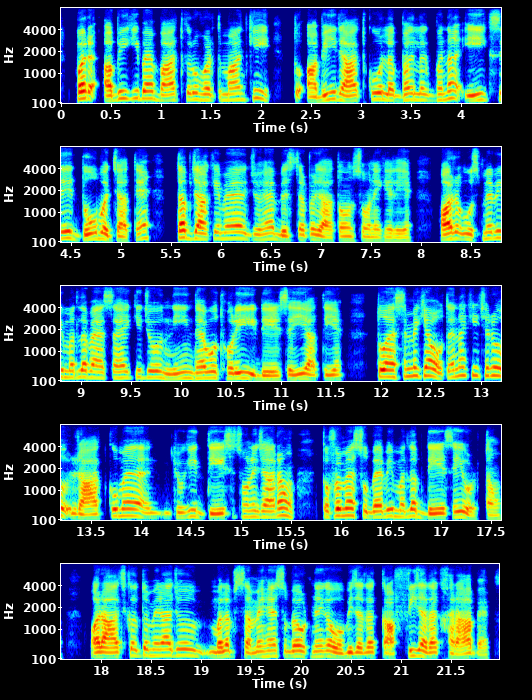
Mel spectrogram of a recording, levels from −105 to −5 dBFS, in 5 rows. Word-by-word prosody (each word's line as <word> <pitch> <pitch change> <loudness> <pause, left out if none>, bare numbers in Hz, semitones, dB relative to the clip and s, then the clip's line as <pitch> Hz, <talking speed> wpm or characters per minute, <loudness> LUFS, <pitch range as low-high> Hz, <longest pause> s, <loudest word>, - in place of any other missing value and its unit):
पर 215 -1 +9
अभी 215 +9 +3
की 230 +2 -7
मैं 225 -1 +3
बात 165 +1 +1
करूँ 195 -1 -4
वर्तमान 180 +2 -2
की 235 -2 -5 0.3
तो 465 - -5
अभी 260 -10 +1
रात 160 -3 +2
को 200 0 +1
लगभग-लगभग 180 0 -3
ना 230 - +1
1 175 +4 0
से 205 +1 +2
2 165 +4 +3
बज 165 -5 +3
जाते - - -1
हैं, 205 - -1 0.3
तब 220 0 +8
जाके 175 +3 +3
मैं 190 -1 +1
जो 155 0 -6
है 180 +2 -2
बिस्तर 140 +2 -2
पे 160 +1 -3
जाता 115 -2 0
हूँ 130 - -3
सोने 120 -2 -7
के 115 0 -8
लिए। 115 +1 -6 0.3
और 170 +4 +9
उसमें 175 +3 -4
भी 215 0 -1
मतलब 200 0 -1
ऐसा 180 0 -2
है 185 0 -2
कि 210 +2 -10
जो 195 0 -2
नींद 165 +3 -4
है 175 - +2
वो 185 +1 0
थोड़ी 165 -2 +2
देर 125 -1 -1
से 140 +2 -4
ही 150 +3 0
आती 135 -1 -2
है। 140 0 -4 0.3
तो 215 0 +8
ऐसे 210 +2 0
में 245 0 -1
क्या 250 - +3
होता 195 -1 0
है - - -3
ना 255 - -1
कि 255 0 -6
चलो 245 -1 +2
रात 130 +1 +3
को 210 - +2
मैं 215 -1 +1 0.2
चूँकि 180 +6 -6
देर 140 +1 +2
से - - -14
सोने 185 0 -6
जा 175 -1 +2
रहा 220 +4 +3
हूँ 210 - -1 0.3
तो 180 - -1
फ़िर 215 +3 +6
मैं 220 0 +5
सुबह 175 -3 0
भी 205 +3 0
मतलब 190 -3 -2
देर 145 +1 +2
से 165 - -7
ही 175 - +2
उठता 120 -1 -3
हूँ। 115 - -10 0.3
और 145 +1 +7
आजकल 150 +6 +3
तो 205 - -2
मेरा 190 0 0
जो 195 0 -3 0.2
मतलब 175 - +3
समय 155 0 -3
है 170 - 0
सुबह 165 -1 -2
उठने 160 0 -1
का 170 - 0
वो 135 -3 +2
भी 145 - +1
ज़्यादा 145 +1 0
काफ़ी 180 - 0
ज़्यादा 150 -5 +3
ख़राब 140 -4 0
है। 105 - -10
175 Hz, 265 wpm, -25 LUFS, 150-200 Hz, 0.3 s, पर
